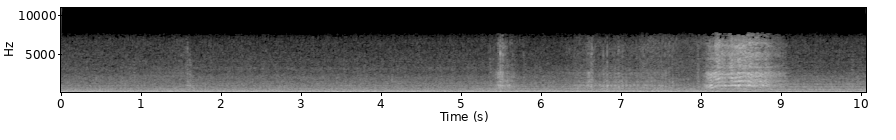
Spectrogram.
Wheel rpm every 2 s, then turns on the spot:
0, 0, 0, 10, 30.
none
